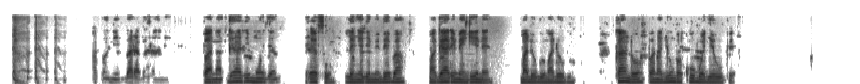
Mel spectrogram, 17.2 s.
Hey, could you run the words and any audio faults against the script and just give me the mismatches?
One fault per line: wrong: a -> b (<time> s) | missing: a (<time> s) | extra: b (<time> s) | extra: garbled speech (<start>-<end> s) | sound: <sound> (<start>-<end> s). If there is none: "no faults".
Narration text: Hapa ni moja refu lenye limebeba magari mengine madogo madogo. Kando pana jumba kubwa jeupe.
sound: cough (0.2-1.3 s)
extra: barabarani Pana gari (2.5 s)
